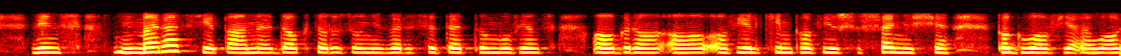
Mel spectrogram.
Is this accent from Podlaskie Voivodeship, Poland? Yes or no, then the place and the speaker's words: yes; Podlaskie Voivodeship, Poland; szczególnie ja obserwuję w województwie podlaskim, skąd pochodzę, jak tam się znalazłam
